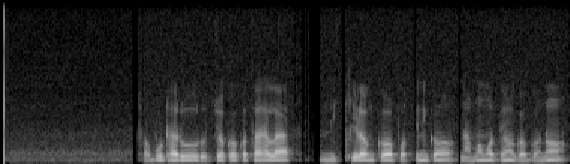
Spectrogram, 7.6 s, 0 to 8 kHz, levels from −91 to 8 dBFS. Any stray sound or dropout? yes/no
no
